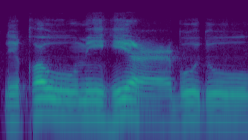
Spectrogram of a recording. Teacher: യഥാർത്ഥത്തിൽ അവിടെ ഒരു മദ്ദുസ്സിലത്ത് സുഗ്റ നഷ്ടമാവുകയാണ്. കാരണം ശേഷമുള്ള അക്ഷരത്തിന് സുക്കൂൻ വരുന്നത് കൊണ്ട് ചേർത്തോതുമ്പോൾ ആ ഹായിന് ദീർഘമുണ്ടാവുകയില്ല. ഇൽത്തിഖാ സാക്കിനൈൻ വന്നതുകൊണ്ട് ലിഖൗമിഹി അഅ്ബുദു എന്ന വായിക്കേണ്ടത്.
